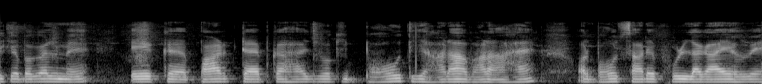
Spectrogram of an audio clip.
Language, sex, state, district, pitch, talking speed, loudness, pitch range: Hindi, male, Uttar Pradesh, Lalitpur, 125 Hz, 155 wpm, -21 LUFS, 120-130 Hz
